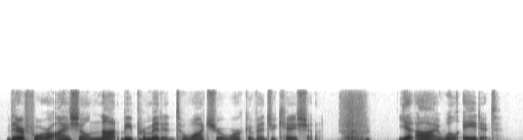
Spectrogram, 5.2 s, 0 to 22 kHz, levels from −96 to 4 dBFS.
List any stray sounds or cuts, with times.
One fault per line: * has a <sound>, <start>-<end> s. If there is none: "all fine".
* has a sniff, 3.4-3.7 s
